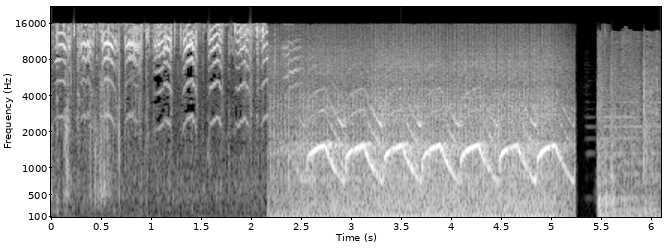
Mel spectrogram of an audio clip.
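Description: Police siren sound effect: a wailing tone that falls in pitch again and again, about twice a second, over a low engine hum, and cuts off suddenly near the end. Before it, for about two seconds, a rapid run of very high squeaky chirps.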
